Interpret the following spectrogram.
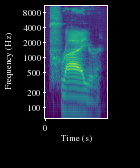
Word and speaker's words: prior: So this I says what we call its long sound, or like its name in the English alphabet.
